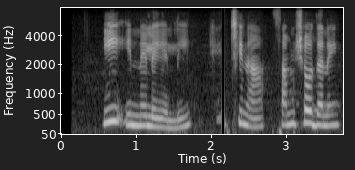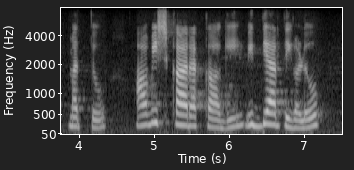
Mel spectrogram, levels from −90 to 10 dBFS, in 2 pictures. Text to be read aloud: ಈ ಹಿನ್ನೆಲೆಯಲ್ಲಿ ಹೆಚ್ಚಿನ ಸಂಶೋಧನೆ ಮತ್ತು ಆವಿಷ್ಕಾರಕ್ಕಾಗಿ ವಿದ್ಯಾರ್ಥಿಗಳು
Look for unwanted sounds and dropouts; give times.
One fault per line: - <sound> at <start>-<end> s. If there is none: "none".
- dropout at 2.1-2.2 s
